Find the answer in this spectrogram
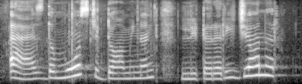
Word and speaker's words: genre: So today, novel is recognized as the most dominant literary genre. See the word genre, G-E-N-R-E. Some people pronounce it as genre also.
